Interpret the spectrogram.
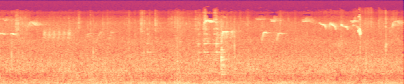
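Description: Small wild birds giving short high chirps and quick descending notes, among scattered sharp taps, over a faint low steady hum.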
